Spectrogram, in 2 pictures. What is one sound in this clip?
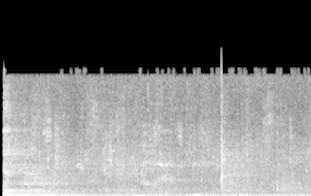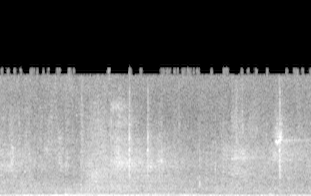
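A crowd murmurs and shuffles softly in a large echoing hall.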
